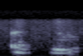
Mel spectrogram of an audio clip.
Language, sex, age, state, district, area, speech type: Urdu, female, 18-30, Bihar, Saharsa, rural, conversation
